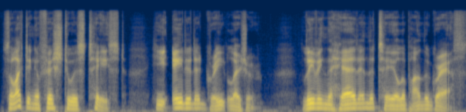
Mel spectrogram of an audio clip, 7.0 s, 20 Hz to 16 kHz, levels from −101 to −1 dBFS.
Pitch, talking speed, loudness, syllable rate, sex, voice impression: 100 Hz, 180 wpm, -19 LUFS, 4.9 syllables/s, male, masculine, middle-aged, thick, tensed, powerful, hard, clear, fluent, cool, intellectual, calm, slightly friendly, reassuring, wild, lively, slightly strict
